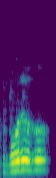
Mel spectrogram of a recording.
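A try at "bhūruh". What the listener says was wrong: burug. Burug. Why you make it a long one to short? Burug.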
